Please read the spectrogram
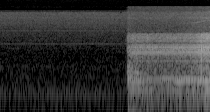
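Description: A faint hiss, then about a second in an air traffic control radio channel abruptly opens with a steady hum and static, its sound narrow and cut off in the treble, just before the controller's voice comes through.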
